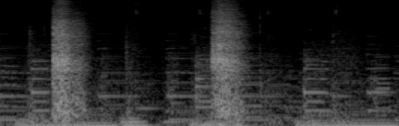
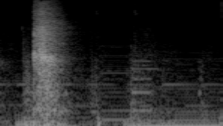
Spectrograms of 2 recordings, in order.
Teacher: Now, your tongue is shooting out. It's almost the same tongue movement that a G is, but there's way more breath and force underneath it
